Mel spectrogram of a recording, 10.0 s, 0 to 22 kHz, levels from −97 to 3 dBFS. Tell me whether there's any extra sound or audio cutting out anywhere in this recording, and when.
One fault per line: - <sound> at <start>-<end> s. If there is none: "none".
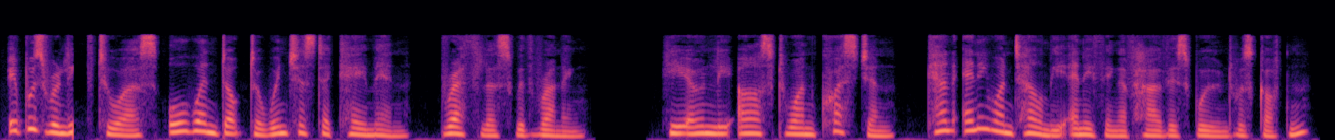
- dropout at 0.5-0.7 s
